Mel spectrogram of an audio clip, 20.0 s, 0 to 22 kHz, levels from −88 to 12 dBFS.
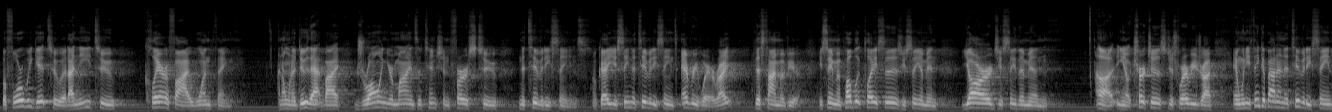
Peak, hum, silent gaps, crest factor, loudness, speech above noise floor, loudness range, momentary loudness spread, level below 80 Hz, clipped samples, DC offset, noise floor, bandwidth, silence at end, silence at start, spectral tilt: -6 dBFS; none; none; 20 dB; -26 LUFS; 31 dB; 3 LU; 11 LU; -64 dBFS; under 0.1%; under 0.1%; -57 dBFS; 14.5 kHz; 0 s; 0.05 s; -5 dB/octave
